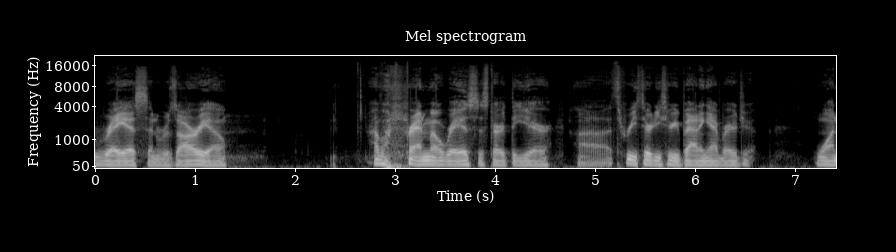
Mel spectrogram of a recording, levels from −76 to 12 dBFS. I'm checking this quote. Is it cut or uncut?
cut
